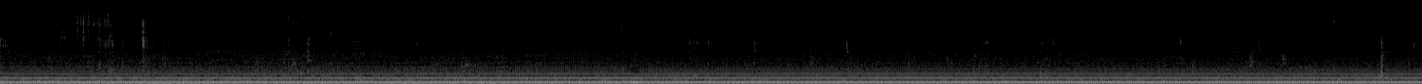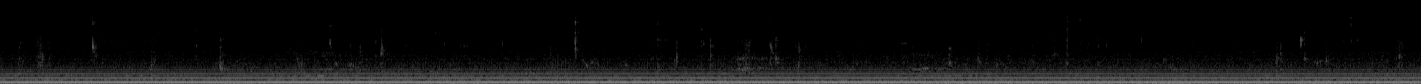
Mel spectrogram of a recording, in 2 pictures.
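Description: Close-up eating sounds: a bite into a soft roll about a second in, then slow chewing with faint wet mouth clicks. A steady low hum runs underneath and is the loudest thing heard.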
